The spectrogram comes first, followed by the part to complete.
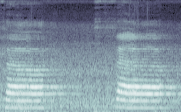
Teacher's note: زبان کی نوک جب ثنایا اولیہ کے کنارے سے لگے گی تو فا ادا ہوگا۔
